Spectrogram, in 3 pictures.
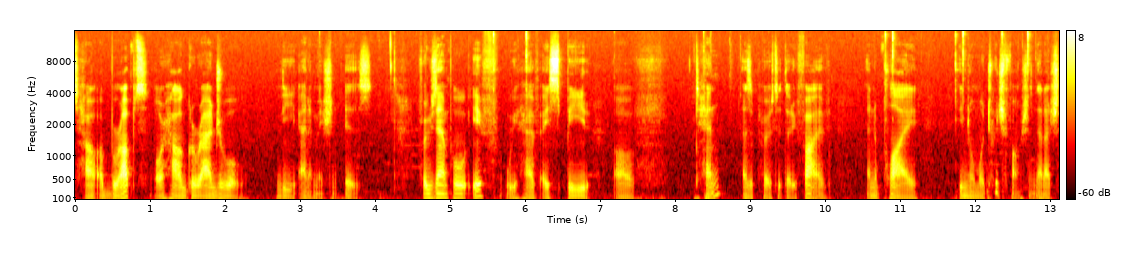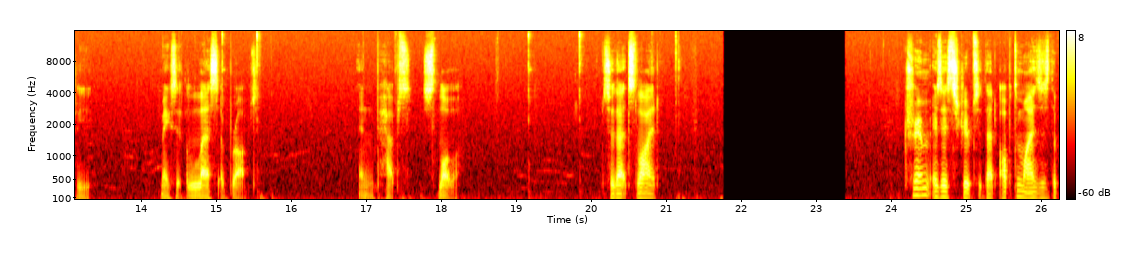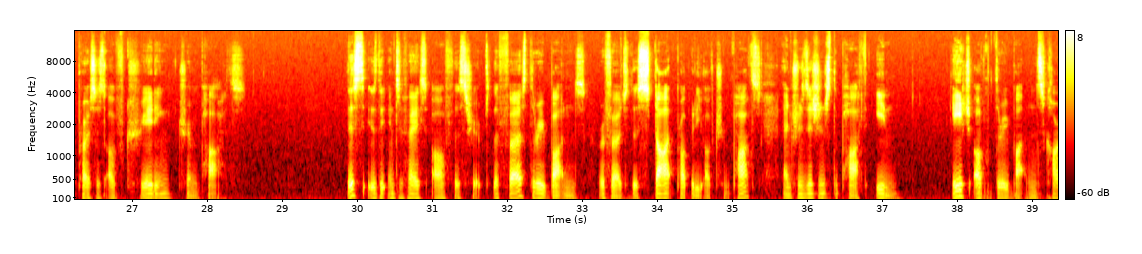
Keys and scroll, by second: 3.6 super+z.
